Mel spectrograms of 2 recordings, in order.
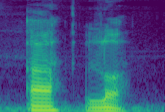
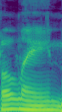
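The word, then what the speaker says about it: Alain: But when he was trying to say Allah's name, okay, Allah is Allah, Allah, Allah, Allah, not a lane, not a lawn, Allah.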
